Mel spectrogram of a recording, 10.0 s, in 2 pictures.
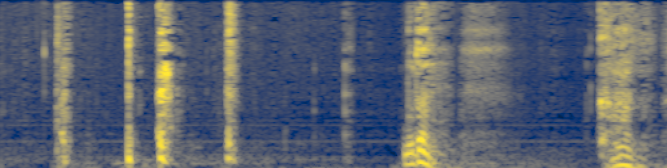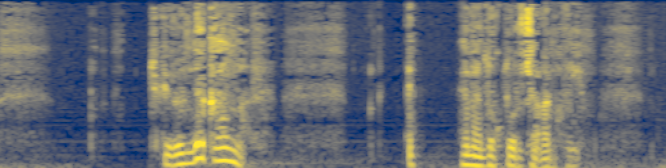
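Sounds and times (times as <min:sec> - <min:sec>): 
harsh coughing fit in a radio drama: 0:00.4 - 0:01.8
speech: 0:03.0 - 0:03.6, 0:04.6 - 0:05.2, 0:06.2 - 0:07.0, 0:08.5 - 0:09.5.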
